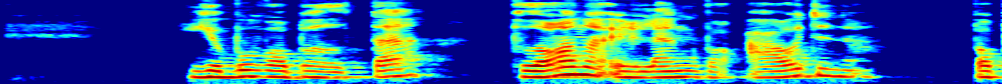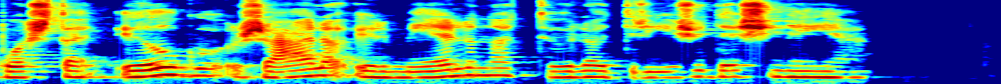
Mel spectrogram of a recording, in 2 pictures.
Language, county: Lithuanian, Vilnius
